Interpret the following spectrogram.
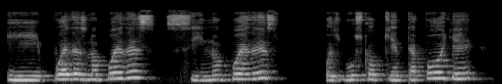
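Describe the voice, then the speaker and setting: A woman's voice: on the high side, takes it slowly, a little mellow. A woman, a guest academic who speaks in a reflective, conversational way and illustrates her points with personal anecdotes. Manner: reflective, tells stories and checks in with '¿no?'.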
